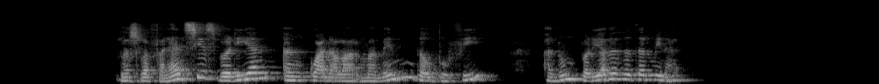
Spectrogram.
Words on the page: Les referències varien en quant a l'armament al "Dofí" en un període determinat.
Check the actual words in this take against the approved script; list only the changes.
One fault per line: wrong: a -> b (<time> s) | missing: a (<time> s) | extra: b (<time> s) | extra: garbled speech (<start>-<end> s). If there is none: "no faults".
wrong: al -> del (4.2 s)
